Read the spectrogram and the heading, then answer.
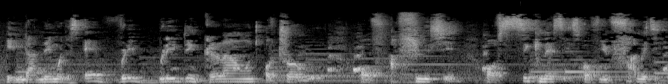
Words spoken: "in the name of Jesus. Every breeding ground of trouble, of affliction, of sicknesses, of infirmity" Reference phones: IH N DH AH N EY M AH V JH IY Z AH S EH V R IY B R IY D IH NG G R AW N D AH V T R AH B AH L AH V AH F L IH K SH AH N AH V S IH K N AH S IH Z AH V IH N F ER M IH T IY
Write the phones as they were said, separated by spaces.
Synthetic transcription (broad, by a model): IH N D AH N EY M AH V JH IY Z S EH V R IY B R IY D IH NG G R AW N D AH T R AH B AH L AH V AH F L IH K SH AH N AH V S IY K N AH S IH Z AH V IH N F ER M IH T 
